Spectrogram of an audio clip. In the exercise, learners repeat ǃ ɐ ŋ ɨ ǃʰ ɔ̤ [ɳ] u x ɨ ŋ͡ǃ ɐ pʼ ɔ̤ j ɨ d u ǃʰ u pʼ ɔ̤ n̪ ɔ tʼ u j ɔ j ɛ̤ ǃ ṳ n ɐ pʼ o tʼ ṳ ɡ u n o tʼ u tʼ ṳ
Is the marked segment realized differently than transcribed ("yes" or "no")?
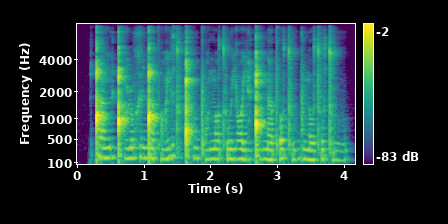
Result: no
